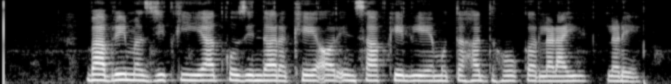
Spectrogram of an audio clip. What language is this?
Urdu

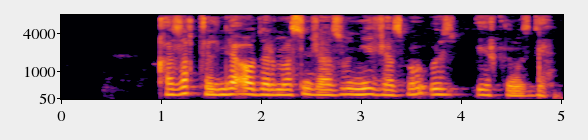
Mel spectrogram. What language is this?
Kazakh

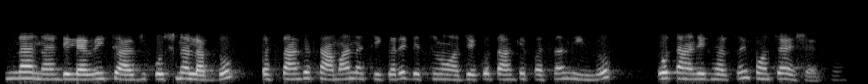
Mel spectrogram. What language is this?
Sindhi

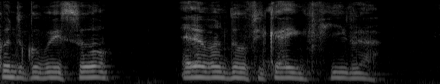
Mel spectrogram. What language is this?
Portuguese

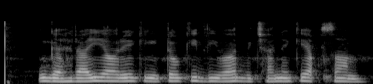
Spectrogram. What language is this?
Urdu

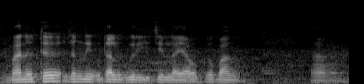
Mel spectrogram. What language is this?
Bodo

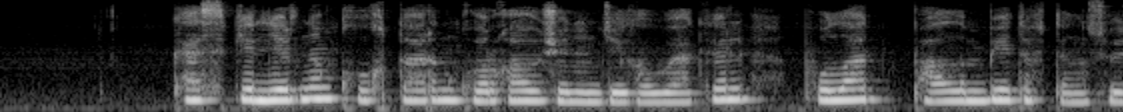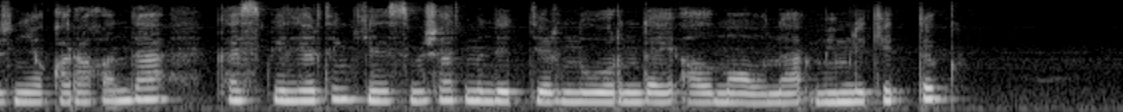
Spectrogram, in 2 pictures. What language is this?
Kazakh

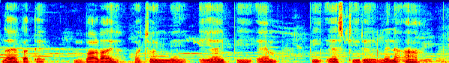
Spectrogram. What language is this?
Santali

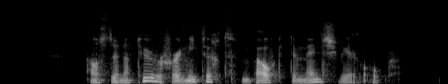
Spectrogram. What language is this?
Dutch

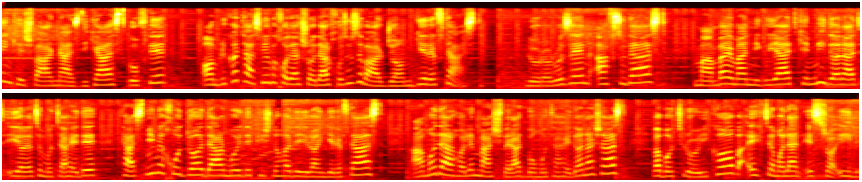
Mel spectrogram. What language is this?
Persian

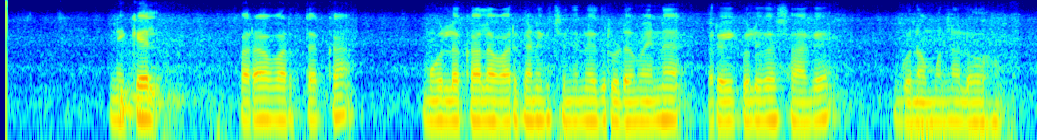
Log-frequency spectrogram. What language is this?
Telugu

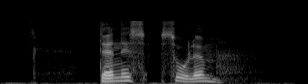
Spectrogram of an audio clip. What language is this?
Norwegian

